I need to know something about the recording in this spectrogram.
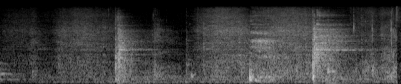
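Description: Plate-loaded low-row pulley on a steel power rack worked through a seated row. The weight carriage, plates and chain give two metallic clanks with a short ring, about a second in and near the end, with a scraping rattle between them.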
